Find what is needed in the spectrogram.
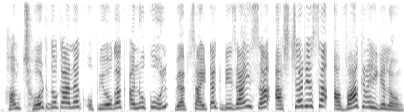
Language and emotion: Maithili, surprised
